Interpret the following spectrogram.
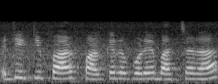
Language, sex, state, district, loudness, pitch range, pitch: Bengali, female, West Bengal, Malda, -16 LUFS, 255-280 Hz, 265 Hz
